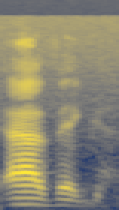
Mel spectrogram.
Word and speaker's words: Avignon: How do you say that? Avignon. Can anybody say that for me? Avignon. Okay, I'll just say it like that. Very good.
